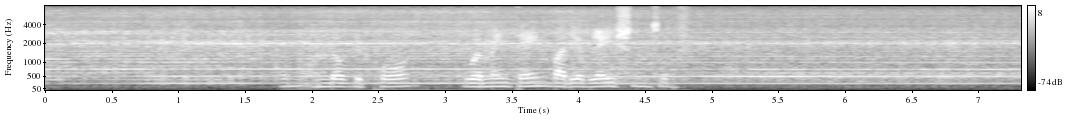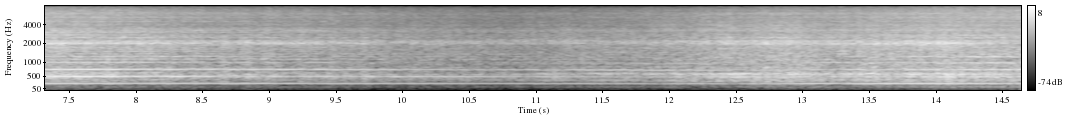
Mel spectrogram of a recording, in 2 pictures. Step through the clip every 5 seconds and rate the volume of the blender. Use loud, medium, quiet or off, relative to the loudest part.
loud, loud, medium.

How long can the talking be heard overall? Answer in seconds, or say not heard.
3 s.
